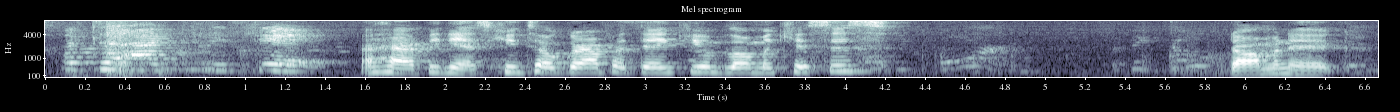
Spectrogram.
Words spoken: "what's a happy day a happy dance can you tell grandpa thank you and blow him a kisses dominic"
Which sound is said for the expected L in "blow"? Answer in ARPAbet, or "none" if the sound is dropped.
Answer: L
